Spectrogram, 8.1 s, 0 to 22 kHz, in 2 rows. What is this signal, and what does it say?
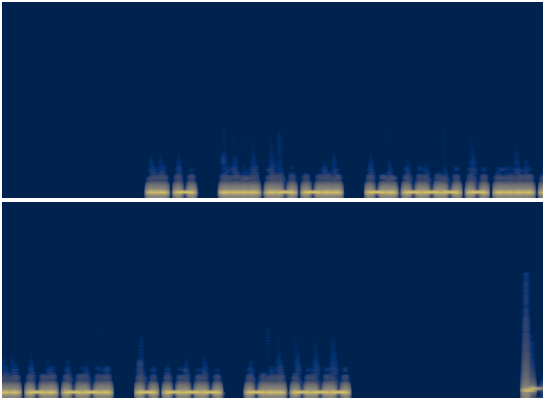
Morse code, heard as a keyed tone, about 34 wpm, 700 Hz. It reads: IT HAD NOTHING TO DO
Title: Sets of 5 Words Encore2 35wpm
